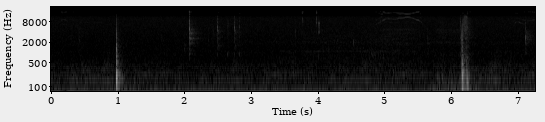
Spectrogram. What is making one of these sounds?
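A short click sounds as a block is placed.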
